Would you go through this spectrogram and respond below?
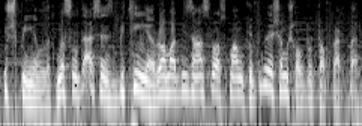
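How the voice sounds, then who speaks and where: A man in his fifties from Bursa, a hotel and restaurant owner answering interview questions in a measured way with frequent hesitations. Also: on the high side, big pitch swings, warm tone, soft background music. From Bursa, Turkey. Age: 50s. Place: historic restaurant dining room, indoors.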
